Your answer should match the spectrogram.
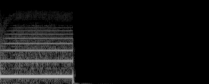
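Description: A loud, steady electronic beep tone that cuts off suddenly less than a second in.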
